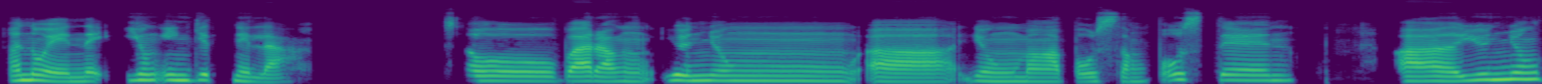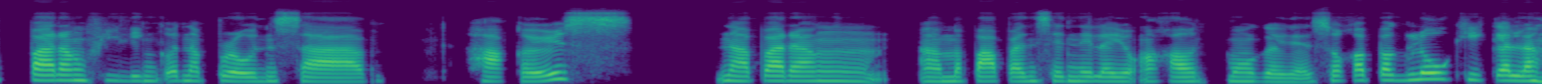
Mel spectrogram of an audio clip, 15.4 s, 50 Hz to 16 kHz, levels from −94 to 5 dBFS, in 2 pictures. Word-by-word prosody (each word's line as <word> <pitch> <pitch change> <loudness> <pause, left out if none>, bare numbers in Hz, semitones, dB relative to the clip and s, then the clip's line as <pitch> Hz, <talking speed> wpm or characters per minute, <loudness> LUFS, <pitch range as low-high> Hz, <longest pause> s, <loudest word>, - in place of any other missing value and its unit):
ano, 230 +1 +6
eh, 180 -2 +4
na 190 +1 +1 0.2
yung 240 0 +2
inggit 235 0 +2
nila. 170 -5 -2 0.7
So, 205 -2 +1
parang 190 -2 +3
yun 220 -1 +2
yung, 215 0 -1 0.6
ah, 170 -2 +2
'yung 190 -3 -2
mga 180 -1 +1
post 180 +2 -3
ng 180 - -9
post 255 +1 -3
din. 225 -1 -1 0.5
Ah, 200 0 +5
'yun 250 +4 +3
'yung 275 0 +5 0.2
parang 230 0 +5
feeling 205 -3 -9
ko 200 - -2
na 205 - -2
prone 190 -2 0
sa 175 -3 +2 0.6
hackers, 190 +7 -1 0.4
na 210 -2 +1
parang, 200 -2 +1 0.2
ah, 185 0 -1
mapapansin 190 +1 -1
nila 190 -1 -2
'yung 185 - -4
account 185 +1 -2
mo, 185 -1 -2
ganyan. 165 -2 -4
So 210 +2 -3
kapag 230 +1 0
low-key 275 -1 +2
ka 220 - +3
lang 205 -1 +3
200 Hz, 160 wpm, -24 LUFS, 185-225 Hz, 0.7 s, ano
